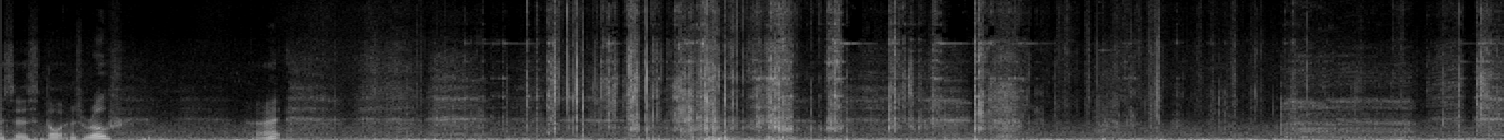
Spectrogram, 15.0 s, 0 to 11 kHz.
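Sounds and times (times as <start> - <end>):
scraping on roof shingles: 5.2 - 12.4.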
